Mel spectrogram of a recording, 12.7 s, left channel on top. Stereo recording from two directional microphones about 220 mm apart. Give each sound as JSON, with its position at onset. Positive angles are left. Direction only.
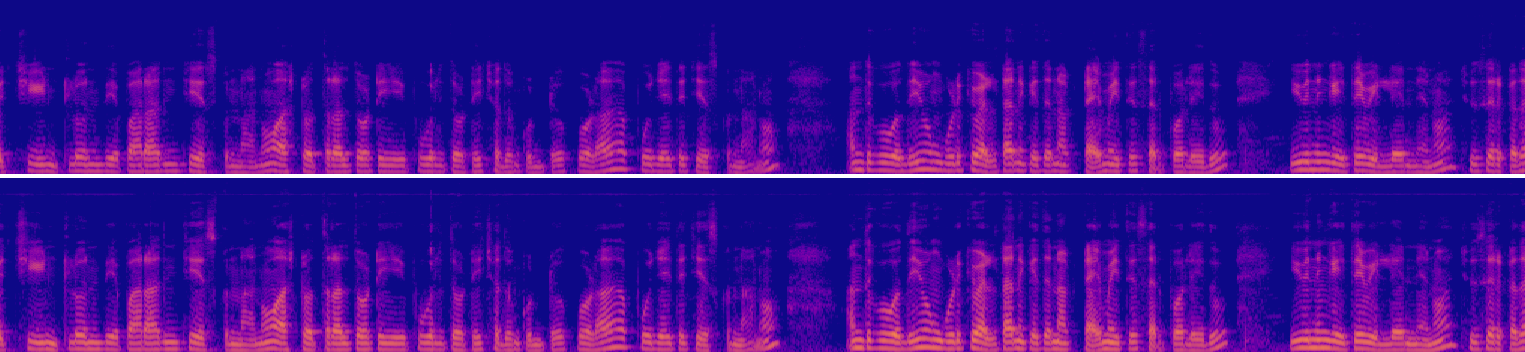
{"t": 0.0, "sound": "speech", "side_deg": -20}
